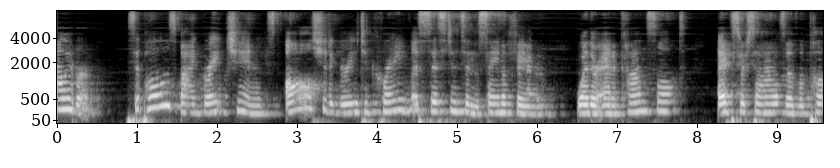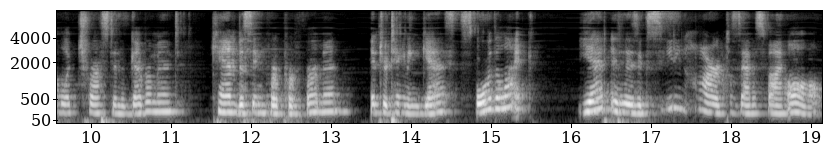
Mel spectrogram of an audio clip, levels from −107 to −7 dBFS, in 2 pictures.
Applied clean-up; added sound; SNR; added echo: neural mask model DeepFilterNet 3.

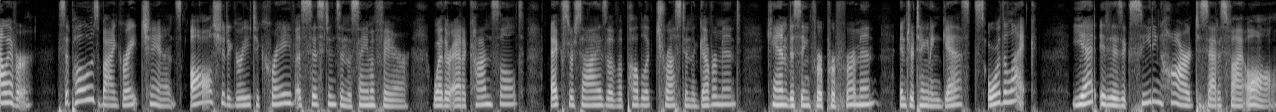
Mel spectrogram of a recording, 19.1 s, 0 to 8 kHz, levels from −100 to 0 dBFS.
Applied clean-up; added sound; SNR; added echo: none; none; none; none.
